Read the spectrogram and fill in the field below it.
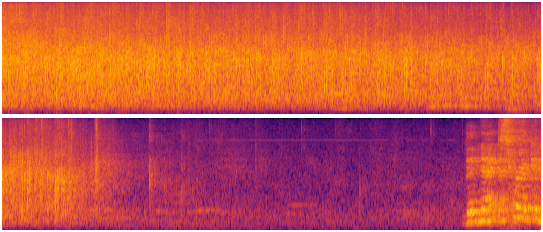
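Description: An audience at a Bernards Township school board meeting claps for Ridge High School's top-scoring students. Loud sustained applause fades out after about six seconds, leaving near silence before a voice starts speaking at the end.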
